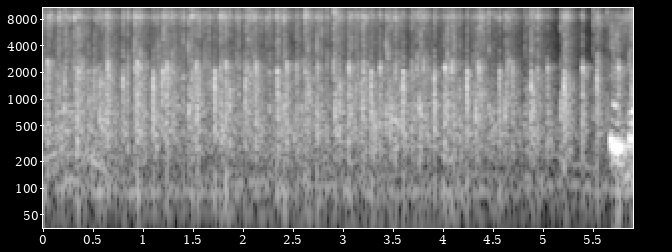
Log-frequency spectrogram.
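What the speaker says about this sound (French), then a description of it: "Applaudissez Jésus, alléluia." A church congregation claps in praise of Jesus at a French-language service, a steady, dense patter of many hands running throughout under a loud, reverberant room and voices.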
